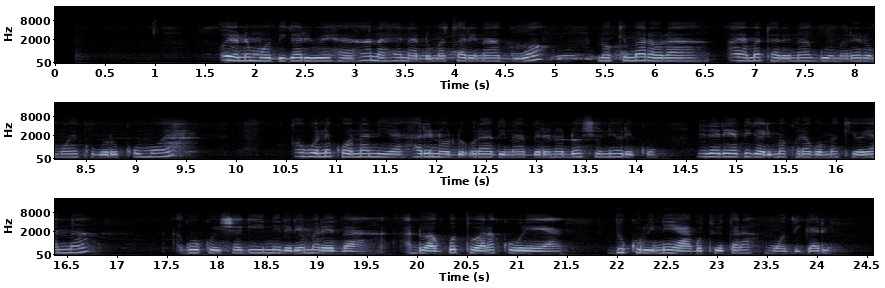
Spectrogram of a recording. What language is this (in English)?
Kikuyu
